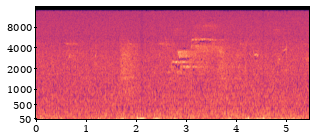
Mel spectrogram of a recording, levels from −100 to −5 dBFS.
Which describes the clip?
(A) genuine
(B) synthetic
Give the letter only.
B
